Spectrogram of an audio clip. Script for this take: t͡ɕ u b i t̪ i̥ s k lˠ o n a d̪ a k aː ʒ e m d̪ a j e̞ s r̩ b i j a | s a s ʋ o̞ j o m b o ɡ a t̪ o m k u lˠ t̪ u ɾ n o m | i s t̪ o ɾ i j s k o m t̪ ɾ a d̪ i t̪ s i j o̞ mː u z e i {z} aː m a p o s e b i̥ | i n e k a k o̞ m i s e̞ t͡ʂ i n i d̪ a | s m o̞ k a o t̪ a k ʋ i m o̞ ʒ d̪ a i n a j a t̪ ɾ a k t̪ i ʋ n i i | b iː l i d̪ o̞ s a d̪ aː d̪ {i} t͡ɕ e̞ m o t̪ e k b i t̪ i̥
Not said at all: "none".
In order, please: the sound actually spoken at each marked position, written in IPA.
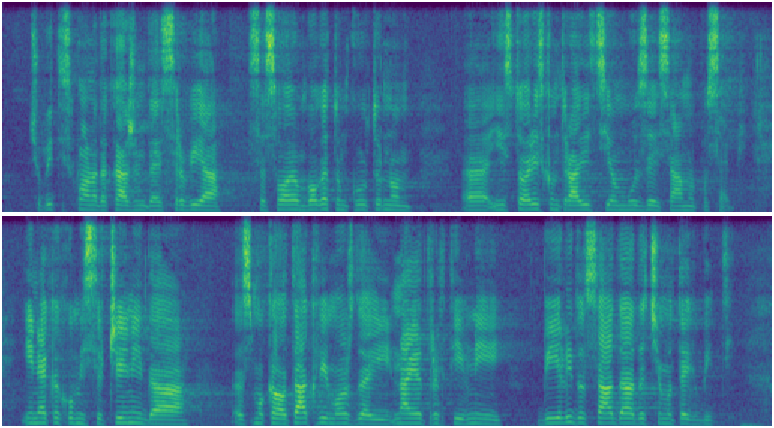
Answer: s, a

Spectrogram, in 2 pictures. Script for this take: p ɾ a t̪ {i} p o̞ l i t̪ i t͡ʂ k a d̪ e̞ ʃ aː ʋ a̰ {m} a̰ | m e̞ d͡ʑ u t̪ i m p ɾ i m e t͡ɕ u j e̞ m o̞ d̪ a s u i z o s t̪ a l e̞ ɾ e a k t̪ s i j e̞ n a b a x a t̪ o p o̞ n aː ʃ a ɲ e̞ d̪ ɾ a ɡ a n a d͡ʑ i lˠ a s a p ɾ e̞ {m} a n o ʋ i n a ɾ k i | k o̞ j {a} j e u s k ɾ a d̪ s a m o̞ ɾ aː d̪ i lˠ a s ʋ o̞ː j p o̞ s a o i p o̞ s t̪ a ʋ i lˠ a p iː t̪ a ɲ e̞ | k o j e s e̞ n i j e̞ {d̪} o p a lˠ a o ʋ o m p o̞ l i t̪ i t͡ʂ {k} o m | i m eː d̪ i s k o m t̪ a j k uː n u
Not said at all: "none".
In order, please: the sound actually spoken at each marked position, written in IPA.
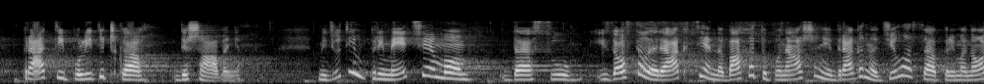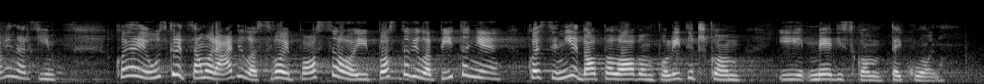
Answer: i, ɲ, m, a, d̪, k

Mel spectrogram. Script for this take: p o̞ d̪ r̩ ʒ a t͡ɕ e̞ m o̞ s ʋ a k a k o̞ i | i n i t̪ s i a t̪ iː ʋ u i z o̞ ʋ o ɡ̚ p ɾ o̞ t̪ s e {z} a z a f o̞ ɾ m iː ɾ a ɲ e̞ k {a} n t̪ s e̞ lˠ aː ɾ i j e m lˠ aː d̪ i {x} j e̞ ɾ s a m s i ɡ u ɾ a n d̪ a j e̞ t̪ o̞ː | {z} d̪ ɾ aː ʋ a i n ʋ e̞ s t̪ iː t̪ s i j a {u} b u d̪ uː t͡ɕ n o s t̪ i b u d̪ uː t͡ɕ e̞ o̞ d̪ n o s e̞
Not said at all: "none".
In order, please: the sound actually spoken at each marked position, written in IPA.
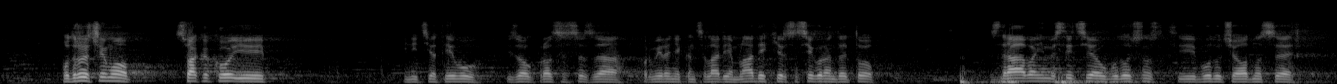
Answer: s, a, x, z, u

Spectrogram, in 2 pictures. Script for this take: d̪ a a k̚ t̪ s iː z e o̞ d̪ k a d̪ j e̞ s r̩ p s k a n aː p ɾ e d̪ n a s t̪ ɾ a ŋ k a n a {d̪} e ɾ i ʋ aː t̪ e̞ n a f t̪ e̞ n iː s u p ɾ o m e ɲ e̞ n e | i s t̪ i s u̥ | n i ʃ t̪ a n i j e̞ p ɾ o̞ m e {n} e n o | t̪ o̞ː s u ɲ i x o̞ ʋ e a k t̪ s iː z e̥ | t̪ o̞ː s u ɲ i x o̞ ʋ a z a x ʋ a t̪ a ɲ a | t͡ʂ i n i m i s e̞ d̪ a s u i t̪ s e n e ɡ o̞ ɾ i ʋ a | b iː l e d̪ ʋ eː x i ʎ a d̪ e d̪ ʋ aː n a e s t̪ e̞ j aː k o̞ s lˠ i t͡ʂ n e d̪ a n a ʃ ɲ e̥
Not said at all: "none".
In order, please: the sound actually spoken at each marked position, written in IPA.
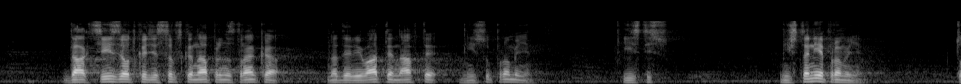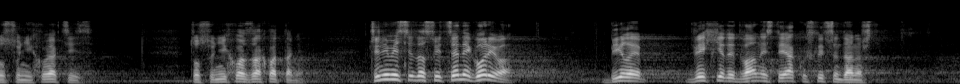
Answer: d̪, ɲ

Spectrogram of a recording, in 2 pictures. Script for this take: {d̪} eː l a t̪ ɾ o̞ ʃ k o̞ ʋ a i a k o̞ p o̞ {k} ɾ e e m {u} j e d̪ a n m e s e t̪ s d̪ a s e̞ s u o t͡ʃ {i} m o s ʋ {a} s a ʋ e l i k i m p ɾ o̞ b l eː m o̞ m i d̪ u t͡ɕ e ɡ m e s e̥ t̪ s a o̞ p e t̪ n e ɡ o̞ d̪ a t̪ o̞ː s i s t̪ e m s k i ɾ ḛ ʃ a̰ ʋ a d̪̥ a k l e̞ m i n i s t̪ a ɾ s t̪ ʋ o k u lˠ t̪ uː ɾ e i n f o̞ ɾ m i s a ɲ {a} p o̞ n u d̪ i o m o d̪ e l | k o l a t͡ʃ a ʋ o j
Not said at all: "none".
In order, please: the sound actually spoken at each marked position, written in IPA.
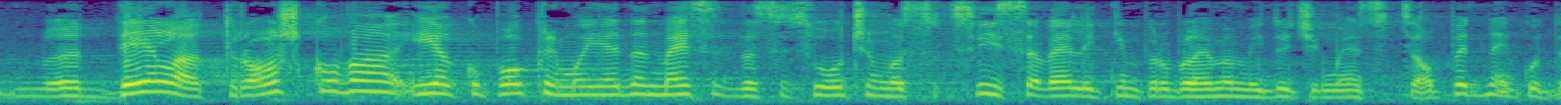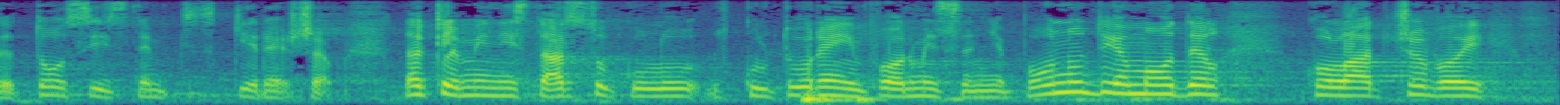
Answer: d̪, k, o, i, i, e

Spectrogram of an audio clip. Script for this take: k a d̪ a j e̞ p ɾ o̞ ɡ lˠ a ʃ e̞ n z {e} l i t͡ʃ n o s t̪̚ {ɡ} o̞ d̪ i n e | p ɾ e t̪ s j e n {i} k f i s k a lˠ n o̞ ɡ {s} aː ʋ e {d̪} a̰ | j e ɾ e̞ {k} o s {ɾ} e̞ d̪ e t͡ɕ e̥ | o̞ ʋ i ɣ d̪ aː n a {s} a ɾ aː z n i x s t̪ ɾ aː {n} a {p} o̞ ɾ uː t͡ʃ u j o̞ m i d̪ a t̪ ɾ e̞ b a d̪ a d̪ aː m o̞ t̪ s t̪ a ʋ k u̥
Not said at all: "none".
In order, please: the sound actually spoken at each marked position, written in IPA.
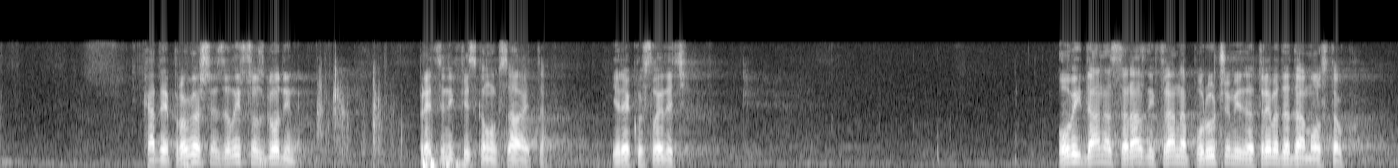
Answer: a, ɡ, i, s, t̪, k, l, s, n, p

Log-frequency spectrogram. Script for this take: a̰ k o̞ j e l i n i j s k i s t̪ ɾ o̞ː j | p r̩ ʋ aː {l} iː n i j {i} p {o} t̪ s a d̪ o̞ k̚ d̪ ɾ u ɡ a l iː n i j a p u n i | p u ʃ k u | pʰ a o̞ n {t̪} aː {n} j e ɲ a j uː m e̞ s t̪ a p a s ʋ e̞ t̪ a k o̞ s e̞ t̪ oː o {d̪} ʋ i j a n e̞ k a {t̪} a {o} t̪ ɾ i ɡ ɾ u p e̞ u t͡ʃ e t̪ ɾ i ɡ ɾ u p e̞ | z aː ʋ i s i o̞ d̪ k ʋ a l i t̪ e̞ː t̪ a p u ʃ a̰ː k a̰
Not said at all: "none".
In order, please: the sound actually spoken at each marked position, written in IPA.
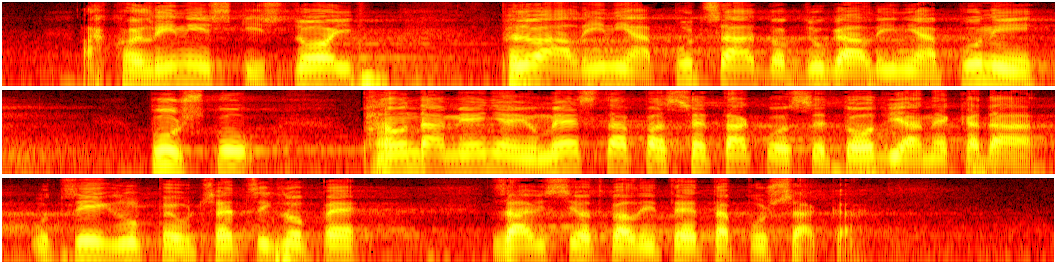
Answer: l, a, u, d̪, m, d̪, d̪, u

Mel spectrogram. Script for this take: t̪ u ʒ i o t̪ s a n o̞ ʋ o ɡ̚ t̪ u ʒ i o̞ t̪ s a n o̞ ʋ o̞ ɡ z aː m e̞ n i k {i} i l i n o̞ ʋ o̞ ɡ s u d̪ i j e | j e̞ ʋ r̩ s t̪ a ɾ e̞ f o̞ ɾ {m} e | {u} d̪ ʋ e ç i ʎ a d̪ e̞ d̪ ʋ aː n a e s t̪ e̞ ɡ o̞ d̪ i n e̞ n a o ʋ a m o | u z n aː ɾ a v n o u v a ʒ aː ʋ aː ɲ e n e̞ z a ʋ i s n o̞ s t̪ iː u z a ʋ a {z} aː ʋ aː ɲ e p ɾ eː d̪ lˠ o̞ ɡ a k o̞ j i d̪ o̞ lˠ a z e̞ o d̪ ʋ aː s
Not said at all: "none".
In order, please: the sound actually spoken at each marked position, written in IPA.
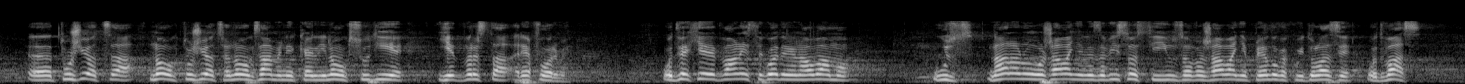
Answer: a, m, o, ʒ

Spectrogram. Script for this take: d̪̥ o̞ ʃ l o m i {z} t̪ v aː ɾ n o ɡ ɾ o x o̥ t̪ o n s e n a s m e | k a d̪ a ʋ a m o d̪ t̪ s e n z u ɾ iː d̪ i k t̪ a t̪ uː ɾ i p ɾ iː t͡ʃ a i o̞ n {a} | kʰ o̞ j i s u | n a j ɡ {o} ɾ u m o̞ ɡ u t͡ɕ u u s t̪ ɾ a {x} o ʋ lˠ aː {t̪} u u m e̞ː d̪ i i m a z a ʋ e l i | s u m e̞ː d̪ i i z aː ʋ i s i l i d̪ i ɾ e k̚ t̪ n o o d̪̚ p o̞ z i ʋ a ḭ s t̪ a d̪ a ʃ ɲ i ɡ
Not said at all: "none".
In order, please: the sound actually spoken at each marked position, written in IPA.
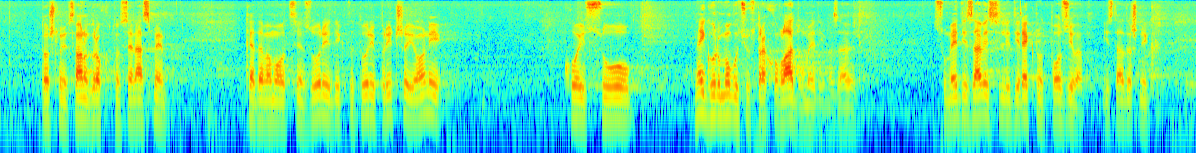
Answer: s, i, o, x, d̪

